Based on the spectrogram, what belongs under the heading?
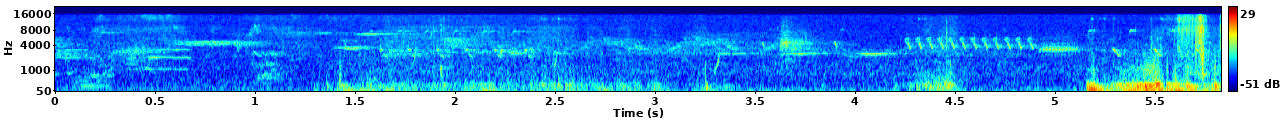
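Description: Small birds chirping along a river, with scattered short calls and a quick buzzy trill a little past the middle. A louder low rumble comes in near the end.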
